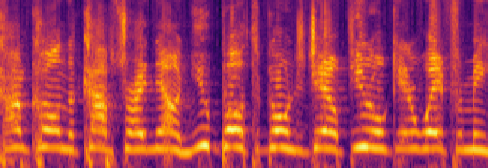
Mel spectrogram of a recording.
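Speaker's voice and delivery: mock screaming. Retelling what a man on his phone screamed at them, retelling a scream. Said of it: "And he's like screaming".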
